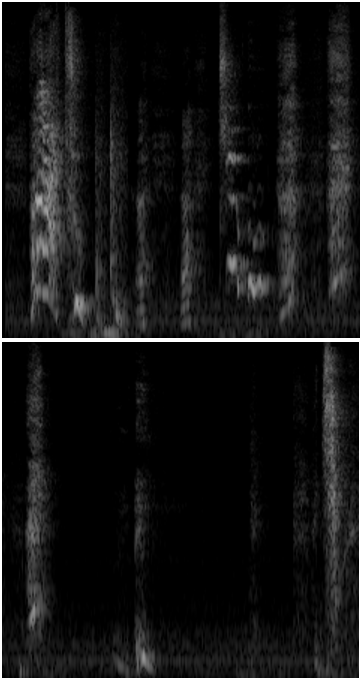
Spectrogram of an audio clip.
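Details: Comedy sketch of types of sneezers: a string of exaggerated sneezes with sharp gasping in-breaths and bursting exhales; acted, imitated sneezing.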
